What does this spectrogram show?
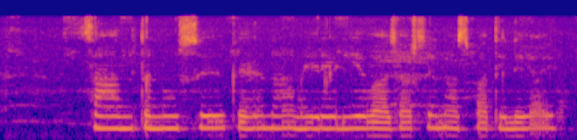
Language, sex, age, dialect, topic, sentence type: Hindi, female, 18-24, Kanauji Braj Bhasha, agriculture, statement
